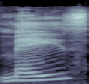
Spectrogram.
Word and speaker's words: Myss: It's M-Y-S-S. I heard it pronounced Mays. I heard it pronounced mice. So we're going to say Mays.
